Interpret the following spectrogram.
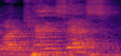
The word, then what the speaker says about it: Arkansas: Como el estado de Arkansas, se escribe Arkansas, se pronuncia Arkansas.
